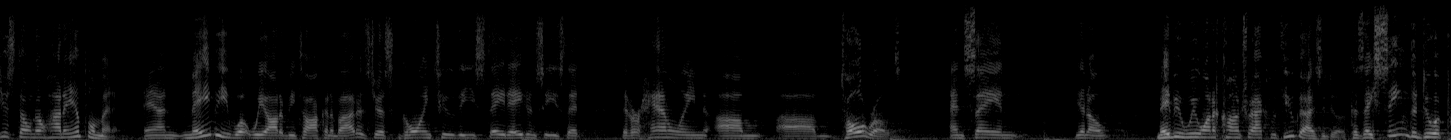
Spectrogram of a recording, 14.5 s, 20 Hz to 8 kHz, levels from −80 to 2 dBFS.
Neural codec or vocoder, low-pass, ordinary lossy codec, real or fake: none; 7.2 kHz; Opus, 24 kbps; real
